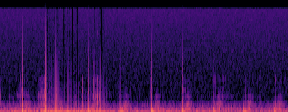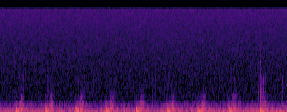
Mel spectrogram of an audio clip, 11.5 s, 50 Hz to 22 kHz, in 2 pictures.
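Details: Normal heart sounds recorded with a stethoscope on the chest soon after a 10 km run, lying on a daybed leaning on the left side while controlling breathing: fast, forceful heartbeat with heavy breathing and rubbing noise at the start.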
